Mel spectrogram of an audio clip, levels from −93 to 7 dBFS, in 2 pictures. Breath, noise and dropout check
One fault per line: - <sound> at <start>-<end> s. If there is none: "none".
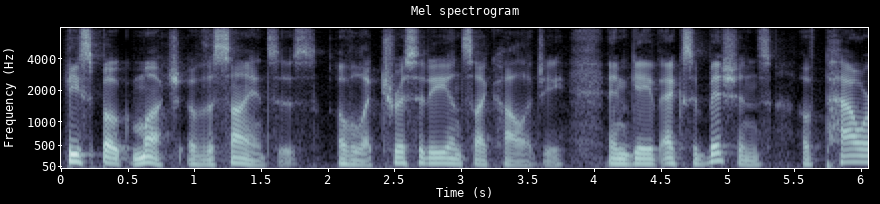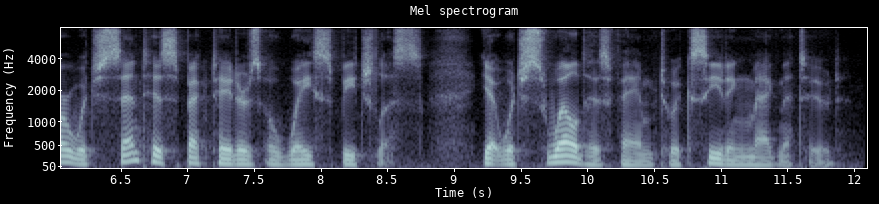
none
